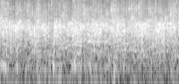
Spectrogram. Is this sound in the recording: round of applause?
yes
